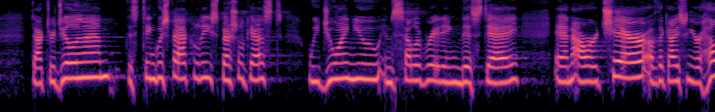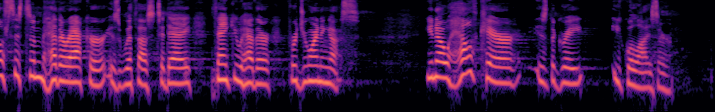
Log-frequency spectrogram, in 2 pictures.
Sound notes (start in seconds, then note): none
